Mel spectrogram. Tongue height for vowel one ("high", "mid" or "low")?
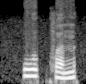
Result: high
